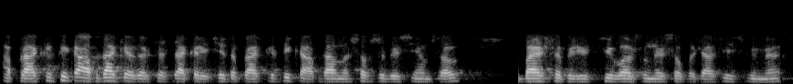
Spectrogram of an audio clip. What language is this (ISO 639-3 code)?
mai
